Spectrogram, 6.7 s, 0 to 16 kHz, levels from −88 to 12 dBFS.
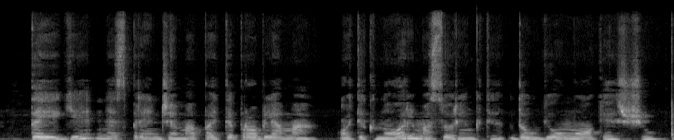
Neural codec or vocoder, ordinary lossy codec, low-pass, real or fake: none; AAC, 64 kbps; 14.4 kHz; real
